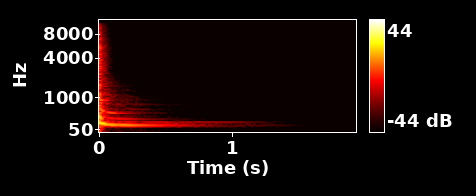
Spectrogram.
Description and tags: Toms and kicks recorded in stereo from a variety of kits.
